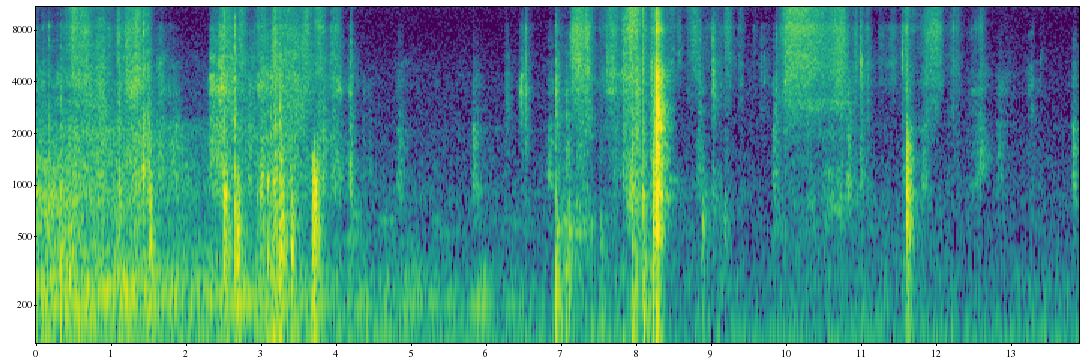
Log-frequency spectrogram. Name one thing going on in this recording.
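A sheet of stiff paper rustles and crackles as hands handle it.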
